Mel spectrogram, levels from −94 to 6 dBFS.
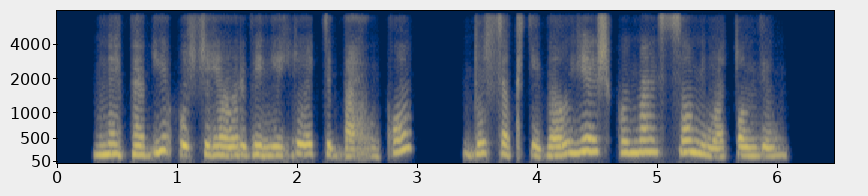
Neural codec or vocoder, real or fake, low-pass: codec, 16 kHz, 0.5 kbps, FreqCodec, smaller model; fake; 7.2 kHz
